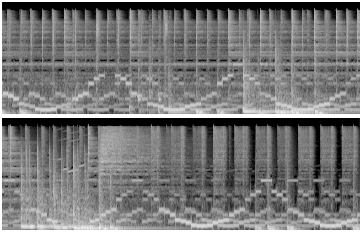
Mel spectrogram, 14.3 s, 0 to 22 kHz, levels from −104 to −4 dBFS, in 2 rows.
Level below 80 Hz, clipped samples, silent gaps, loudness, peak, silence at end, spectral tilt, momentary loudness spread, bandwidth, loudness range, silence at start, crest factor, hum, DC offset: -30 dBFS; under 0.1%; none; -23 LUFS; 0 dBFS; 0 s; -4 dB/octave; 9 LU; 17 kHz; 6 LU; 0 s; 22 dB; none; under 0.1%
